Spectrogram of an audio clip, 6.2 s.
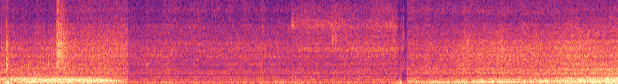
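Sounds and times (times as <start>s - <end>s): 
king cobra growl, low-frequency rumble: 0.0s - 1.3s, 4.1s - 6.1s.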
